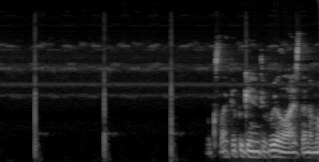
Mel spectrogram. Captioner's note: wood tapping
